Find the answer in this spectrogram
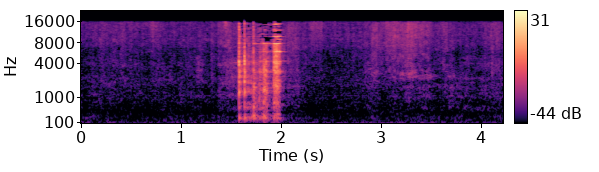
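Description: A brief metallic clatter, under half a second long, about one and a half seconds in: an aluminium crochet hook being set down on the table. The rest is quiet room tone.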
